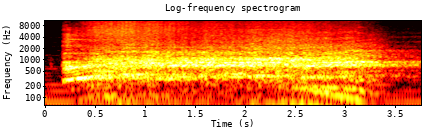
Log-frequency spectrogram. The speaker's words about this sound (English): If you ever hear that scream, run immediately. This is the blood-curdling roar of the Reaper Leviathan. Leviathan-class lifeforms are the largest kind of lifeforms in Subnautica, but not all of them are aggressive.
